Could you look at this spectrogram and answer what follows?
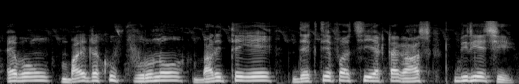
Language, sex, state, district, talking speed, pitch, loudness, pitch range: Bengali, male, West Bengal, Jhargram, 140 wpm, 170 Hz, -14 LUFS, 145-180 Hz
